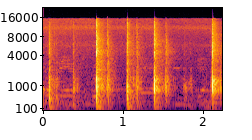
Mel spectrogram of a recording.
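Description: Several sharp taps and clicks, spaced irregularly, loudest about two-thirds of a second and about one and a half seconds in, from hands handling a plastic-covered microwave meal tray.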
